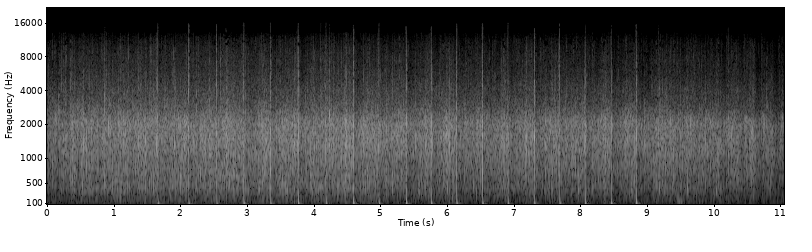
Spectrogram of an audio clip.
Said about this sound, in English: we can then give him a round of applause, please.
